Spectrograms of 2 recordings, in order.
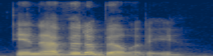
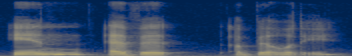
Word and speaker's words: inevitability: had trouble pronouncing it let's break it down in prefix meaning not evit Latin root coming from a word meaning evade or avoid ability having the quality mentioned inevitability inevitability inevitability that's the noun form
